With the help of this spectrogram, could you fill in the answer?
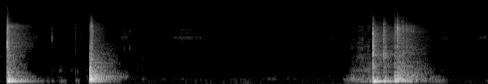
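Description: Someone taps the carrying case of a 1960 Olympia SM4 typewriter, whose vinyl was removed and edges repainted and which has some stains but is solid. Two short, dull, low thunks are heard, then after a pause a longer, denser burst of knocks. The case sounds solid, with little ring after each hit.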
